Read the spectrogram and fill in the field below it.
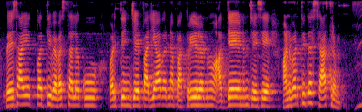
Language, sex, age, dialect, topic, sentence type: Telugu, female, 18-24, Central/Coastal, agriculture, statement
